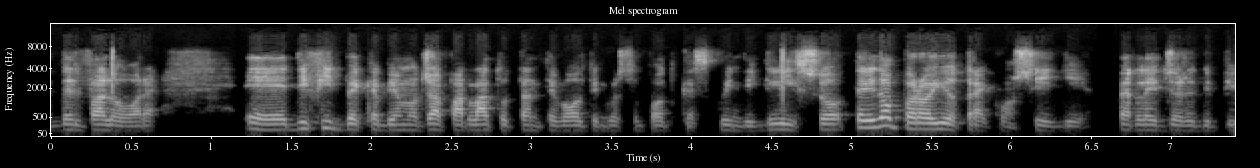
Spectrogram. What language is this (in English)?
Italian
